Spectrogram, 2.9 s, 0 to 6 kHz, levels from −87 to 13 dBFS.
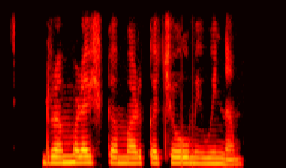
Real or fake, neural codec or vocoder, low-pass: fake; vocoder, 44.1 kHz, 128 mel bands every 512 samples, BigVGAN v2; 5.4 kHz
